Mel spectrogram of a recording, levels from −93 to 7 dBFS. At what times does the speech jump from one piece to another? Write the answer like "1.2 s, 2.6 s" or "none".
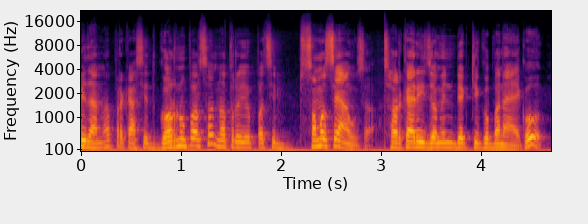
3.0 s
